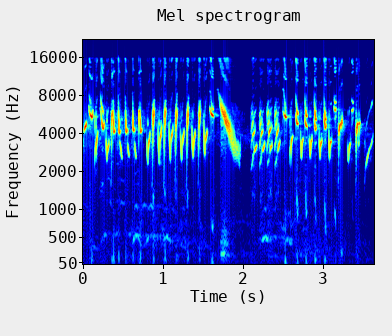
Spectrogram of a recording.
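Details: A free European goldfinch known as Algerian goldfinch sings continuous high twittering, dense rapid chirps broken by one long descending slurred note and a brief pause, then more tinkling runs.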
